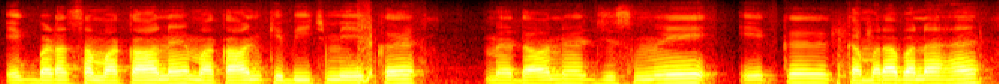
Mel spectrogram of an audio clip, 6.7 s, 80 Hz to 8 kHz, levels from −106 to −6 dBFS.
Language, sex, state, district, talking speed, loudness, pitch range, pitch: Hindi, male, Rajasthan, Nagaur, 155 wpm, -18 LUFS, 120-135 Hz, 130 Hz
